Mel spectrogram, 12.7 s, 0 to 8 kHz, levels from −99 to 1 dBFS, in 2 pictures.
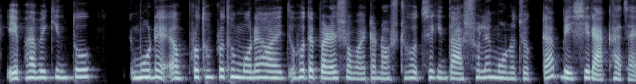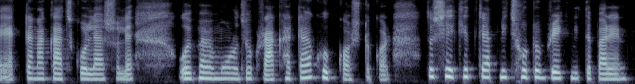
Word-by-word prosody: এভাবে 230 +2 +4
কিন্তু 235 +1 +2 0.6
মনে 250 -1 +6
আ - - +6
১ম, 250 0 +2
১ম 260 -1 +4
মনে 230 +1 +3
হয় 225 -1 +3 0.2
হতে 250 0 +5
পারে 210 -2 +5
সময়টা 200 0 -2
নষ্ট 205 +3 -7
হচ্ছে 220 +2 -4
কিন্তু 215 -1 -1
আসলে 235 +5 -2
মনোযোগটা 200 0 -2 0.2
বেশি 210 +3 +2
রাখা 195 +4 0
যায়। 165 - -3
একটানা 195 -2 -3
কাজ 185 0 0
করলে 180 -2 0
আসলে 190 0 -4 0.5
ওইভাবে 200 0 +1
মনোযোগ 195 0 -4
রাখাটা 200 +5 -1
খুব 225 -2 +1
কষ্টকর। - - -7 0.4
তো - - -1
সেক্ষেত্রে 265 0 +1
আপনি 245 0 -1
ছোট 250 -1 0
break 215 0 +2
নিতে 205 0 -6
পারেন। 185 0 +1
215 Hz, 165 wpm, -24 LUFS, 195-240 Hz, 0.6 s, মনে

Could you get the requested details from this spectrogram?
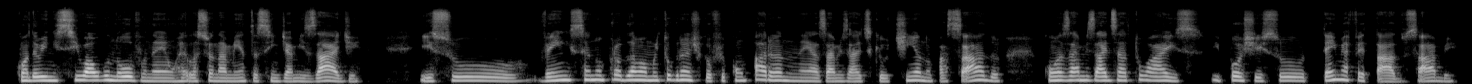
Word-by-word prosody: quando 180 0 +2
eu 180 - +5
inicio 185 +3 +3
algo 190 +1 +5
novo, 185 -3 +3
né, 150 -1 -1
um 145 - -4
relacionamento, 155 0 -2
assim, 150 0 -3
de 145 - -2
amizade, 145 0 0 0.6
isso 170 -1 -1
vem 180 +4 +2
sendo 210 +1 +1
um - - +1
problema 205 -1 +3
muito 190 +3 0
grande, 205 -2 +2
porque 160 - -5
eu - - -3
fico 165 +1 -9
comparando, 185 0 0
né, 155 -1 -3
as 145 0 -3
amizades 145 -1 -2
que - - -10
eu 140 - -3
tinha 190 +7 -1
no 160 -4 -3
passado, 160 +3 0 0.4
com 185 - +1
as 190 0 +2
amizades 190 -1 +2
atuais, 185 -4 -2
e 190 - -6
poxa, 180 -1 -1
isso 170 +1 -3
tem 190 +3 +2
me 220 - +2
afetado, 150 -8 -2
sabe. 150 +1 -2
175 Hz, 165 wpm, -22 LUFS, 155-190 Hz, 0.6 s, eu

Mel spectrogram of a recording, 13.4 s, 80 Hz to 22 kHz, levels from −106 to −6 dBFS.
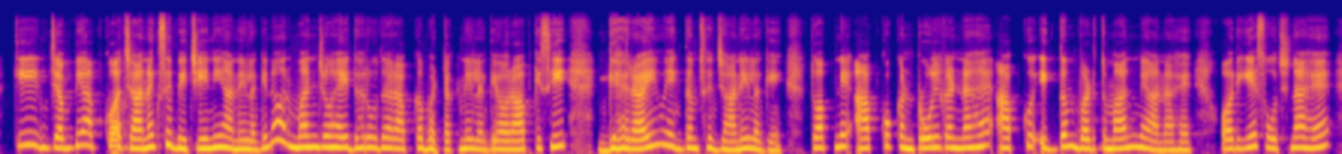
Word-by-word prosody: कि 325 0 0
जब 255 -2 +1
भी 310 - -4
आपको 310 -1 -4
अचानक 255 +2 +2
से 335 - +2
बेचैनी 240 +2 +3
आने 225 -3 +2
लगे 215 +3 -1
ना 415 - -3
और 415 - -1
मन 275 +1 +4
जो 275 0 +1
है 270 -1 +3
इधर-उधर 255 0 -1
आपका 235 +1 -3
भटकने 225 +1 -1
लगे 220 -1 -3
और 220 0 0
आप 220 +1 0
किसी 280 +5 +1 0.4
गहराई 240 +6 +3
में 340 - -3
एकदम 250 -1 0
से 255 +2 -1
जाने 220 +2 0
लगे। 200 -5 -2 0.3
तो 260 - -1
अपने 275 +3 -1
आप 245 0 0
को 295 - -3
कंट्रोल 250 +1 +2
करना 255 -1 +1
है, 285 +4 0
आपको 250 +3 -2
एकदम 270 +5 0
वर्तमान 235 +1 +1
में 275 - +1
आना 205 -2 -2
है 205 0 -2 0.3
और 235 0 -1
ये 260 +5 0
सोचना 260 -2 -2
है 260 +4 0
250 Hz, 195 wpm, -19 LUFS, 230-270 Hz, 0.4 s, मन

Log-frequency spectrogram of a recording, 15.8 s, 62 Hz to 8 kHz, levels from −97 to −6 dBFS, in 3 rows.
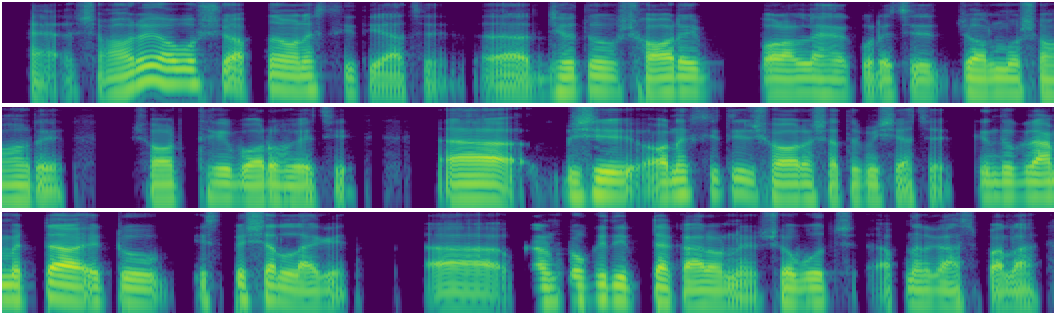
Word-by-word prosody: হ্যাঁ, - - -7 0.2
শহরে 125 - +1
অবশ্যই 160 0 0
আপনার 125 -1 -1
অনেক 115 +1 0
স্মৃতি 105 - -8
আছে। - - -12 0.3
আ - - -2 0.2
যেহেতু 110 +2 0 0.2
শহরেই 110 +1 +3 0.3
পড়ালেখা 100 -1 +1
করেছি, 95 - -4 0.2
জন্ম 105 -1 +3
শহরে, 95 0 0 0.5
শহর 100 0 +2
থেকে 105 -1 0
বড় 95 0 +3
হয়েছি। 90 - -2 0.6
আ - - +6 0.5
বেশি 115 +2 +3 0.3
অনেক 120 +2 +2
স্মৃতি 125 +1 -5
শহরের 100 -1 +3
সাথে 100 0 -3
মিশে 95 - -4
আছে। - - -9 0.2
কিন্তু 110 0 -1
গ্রামেরটা 120 +4 +5 0.2
একটু 110 0 -3 0.4
স্পেশাল - - 0
লাগে। - - -1 0.5
আ - - +1 0.4
কারণ 110 0 0
প্রকৃতিরটা 120 -2 +1
কারণে 95 -2 +2 0.2
সবুজ 105 0 +1 0.3
আপনার 95 -2 -3
গাছপালা 90 +1 -2
105 Hz, 145 wpm, -26 LUFS, 100-115 Hz, 0.6 s, আ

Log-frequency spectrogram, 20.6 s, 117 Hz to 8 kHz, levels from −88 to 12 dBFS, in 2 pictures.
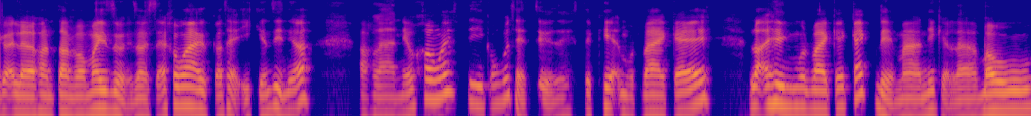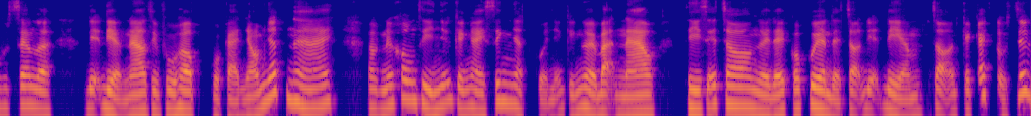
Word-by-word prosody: gọi - - 0
là, 125 -1 +5
hoàn 125 -1 -3
toàn 125 0 +1
vào 120 0 +1
may 150 +4 +4
rủi 140 -10 -3
rồi 115 +2 -2
sẽ 110 - -5
không 175 -1 +1
ai 165 -4 +5
có 125 - -2
thể - - -3
ý 105 - -11
kiến 130 +5 -9
gì 170 - 0
nữa. 155 - 0 0.5
Hoặc 125 0 -11
là, 120 -1 -6
nếu 125 +6 -5
không 220 +6 +2
ấy 265 +3 +2 0.2
thì 185 -2 -2
cũng 180 +2 -11
có 230 - -4
thể - - -2
thử 105 +4 -8 0.2
thực 140 - -7
hiện 165 -5 -1
một 120 -1 -13
vài 125 0 +2
cái 155 - +4 0.4
loại 175 0 +2
hình, 175 -3 +2
một 165 -2 -2
vài 150 -1 +5
cái 165 +2 -2
cách 255 +4 +3
để 140 - -2
mà, 110 +2 -1
như 135 +6 -3
kiểu - - -7
là, 110 +1 -3
bầu 140 +4 +4
xem 170 0 +1
là 150 -2 +4 0.4
địa 150 -1 -3
điểm 145 -10 +2
nào 130 +3 +4
thì 145 - -5
phù 145 -1 -1
hợp 150 -1 +5
của 115 - -5
cả 100 - -2
nhóm 115 - -2
nhất 260 +4 +2
này, 180 -3 0 0.4
hoặc 160 -2 -5
nếu 170 +4 -1
không 210 +1 -1
thì 170 -5 +2
những 175 +8 -3
cái 165 -5 -2
ngày 150 -3 -1
sinh 195 +3 -3
nhật 180 -7 -5
của - - -7
những 110 +9 -12
cái 130 -3 -9
người 160 -1 +3
bạn 130 -2 +1
nào 125 +2 +4 0.3
thì 150 -1 +3
sẽ 165 +3 -1
cho 170 -2 +3
người 135 -5 +1
đấy 125 +2 +5
có 155 - 0
quyền 155 -2 +4
để - - -2
chọn - - -3
địa 150 - -4
điểm, 120 -7 -2
chọn - - -2
cái 145 - -5
cách 230 +2 0
tổ - - -6
chức. 270 +2 +2
150 Hz, 255 wpm, -25 LUFS, 125-170 Hz, 0.5 s, là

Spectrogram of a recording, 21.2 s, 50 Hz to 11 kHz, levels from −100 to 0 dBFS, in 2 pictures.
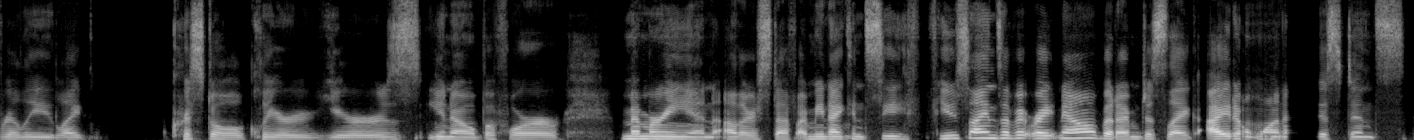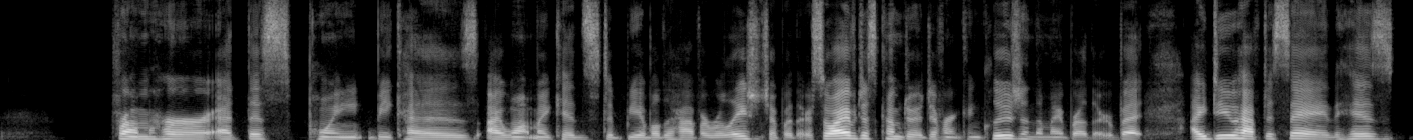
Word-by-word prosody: really 160 -1 -6
like 155 -1 -6 0.6
crystal 155 -4 -3
clear 155 -2 -6
years," 150 +2 -7
you 175 - -2
know, 155 -2 0
before 150 -1 -3 0.5
memory 180 -2 +3
and 155 -1 -3
other 165 -1 -1
stuff. 155 +1 -2
I - - +2
mean, 180 0 -1
I 180 - +5
can 180 0 -5
see 185 -2 -4
few 210 +2 -2
signs 235 0 +4
of 230 - +1
it 240 - +2
right 220 -1 +4
now, 230 +2 +5
but 190 -6 +3
I'm 170 0 +2
just 175 -1 -4
like, 165 -2 +2
"I 185 +1 +8
don't 195 -1 -1
wanna 175 -2 -1 0.2
distance 285 - -7 0.9
from 175 -3 +4
her 170 -2 +1
at 165 -1 0
this 175 -3 -4
point 150 -4 -5
because 150 -2 -3
I 165 - +4
want 155 0 -1
my 155 - -4
kids 140 -2 -7
to 155 - -8
be 155 - -7
able 150 -1 -3
to 150 - -6
have 150 0 -4
a 150 - -5
relationship 175 +4 -2
with 140 - -7
her." - - -8
So 200 -1 +5
I've 215 +1 +12
just 210 -3 -3
come 185 -2 -1
to 175 - -3
a 155 - -5
different 160 -2 -8
conclusion 185 +4 0
than 155 - -9
my 150 0 -8
brother, 145 0 -8
but 325 -3 +2 0.3
I 185 0 +5
do 220 +4 +4
have 200 -4 +6
to 185 - -6
say 185 -4 +1
that 160 +1 -13
his 185 0 -3
165 Hz, 195 wpm, -27 LUFS, 155-185 Hz, 0.9 s, I've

